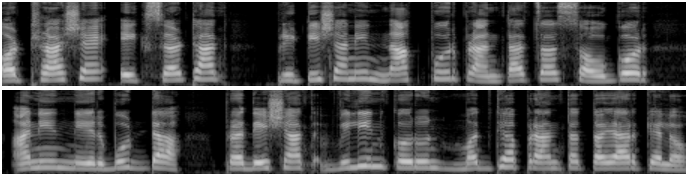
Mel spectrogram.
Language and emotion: Goan Konkani, neutral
